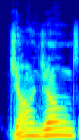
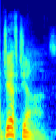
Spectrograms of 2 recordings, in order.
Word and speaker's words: Geoff Johns: I'm have to say I always mispronounce name but I must say Jon Jones always mispronounce it is it John - Gio yeah it's Jeff Jeff Jeff Jones okay yeah Geoff Johns yes and Bryan here I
